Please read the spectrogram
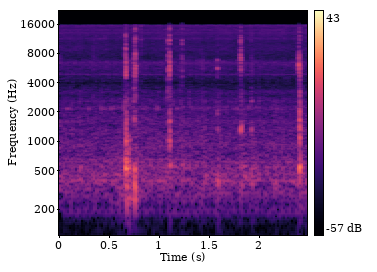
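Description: Computer keyboard keys clicking as a word is typed: a handful of separate, unevenly spaced keystrokes over a steady background hiss.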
